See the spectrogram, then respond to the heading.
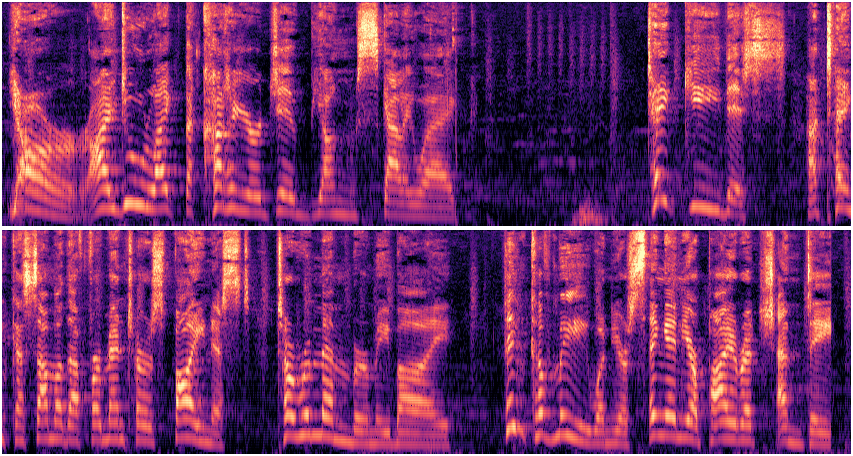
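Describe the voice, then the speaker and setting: A woman's voice: high voice, expressive, unhurried, fairly bright tone, soft background music. A woman playing a boisterous pirate captain with a stage pirate accent and theatrical nautical slang. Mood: jovial. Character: swaggering female pirate captain, boisterous old sea dog.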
